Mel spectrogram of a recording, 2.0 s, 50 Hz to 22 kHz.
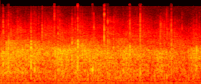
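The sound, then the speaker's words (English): A crowd applauding steadily for couples married 50 years, dense clapping at moderate volume, continuous for a couple of seconds with no voices over it. “Yeah, seriously, you can applaud for those folks.”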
